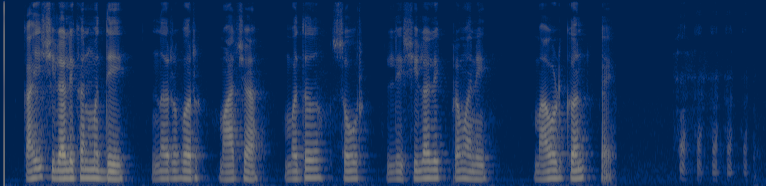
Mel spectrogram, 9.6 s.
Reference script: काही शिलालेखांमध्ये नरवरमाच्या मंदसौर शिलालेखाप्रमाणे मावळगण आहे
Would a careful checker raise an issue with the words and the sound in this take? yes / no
yes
